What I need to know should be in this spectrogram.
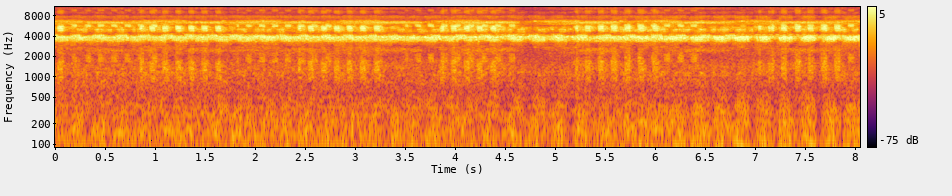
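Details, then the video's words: Autumn insect chorus in a Japanese garden near dawn, several insects singing at once; continuous high-pitched ringing with fast pulsed trills repeating around four times a second, steady and unbroken throughout. "Autumn Insects voice Towards dawn"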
